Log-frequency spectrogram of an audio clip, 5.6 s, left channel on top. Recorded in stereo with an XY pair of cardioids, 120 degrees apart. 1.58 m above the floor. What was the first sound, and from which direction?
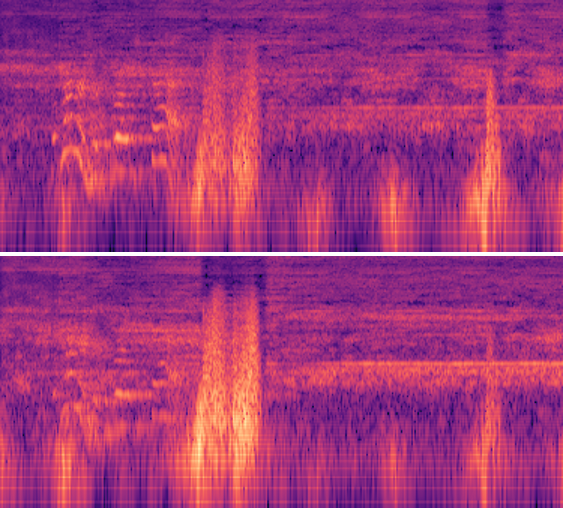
A woman speaking, 45° left.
